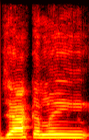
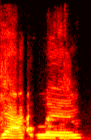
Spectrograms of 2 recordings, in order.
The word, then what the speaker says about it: Jacqueline: No, her name is not pronounced Jacqueline. It's Jacqueline. Jacqueline. It's okay, but I like it. Yeah, AI says that in the song. Jacqueline. Well, it's the French pronunciation of my name.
